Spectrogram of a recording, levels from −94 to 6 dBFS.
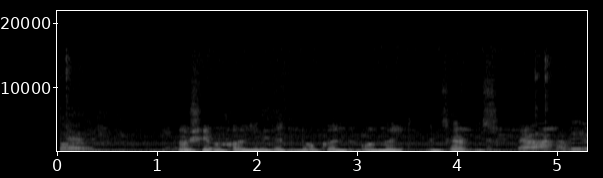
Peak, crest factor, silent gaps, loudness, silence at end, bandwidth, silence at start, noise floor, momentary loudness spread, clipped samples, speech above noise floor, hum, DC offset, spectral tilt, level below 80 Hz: -38 dBFS; 14 dB; none; -52 LUFS; 0 s; 15.5 kHz; 0 s; -71 dBFS; 14 LU; under 0.1%; 20 dB; none; under 0.1%; -8 dB/octave; -70 dBFS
